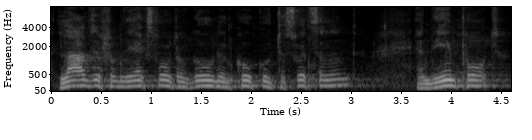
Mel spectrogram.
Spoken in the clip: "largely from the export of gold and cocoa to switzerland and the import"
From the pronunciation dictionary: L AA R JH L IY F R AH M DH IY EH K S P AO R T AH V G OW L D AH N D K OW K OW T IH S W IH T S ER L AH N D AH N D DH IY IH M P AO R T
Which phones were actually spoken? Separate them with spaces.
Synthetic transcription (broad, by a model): L AA R JH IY F R AH M DH IY EH K S P AO R T AH V G OW L D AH N K OW K OW T IH S W IH T S ER L AH N D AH N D DH IY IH M P AO R T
